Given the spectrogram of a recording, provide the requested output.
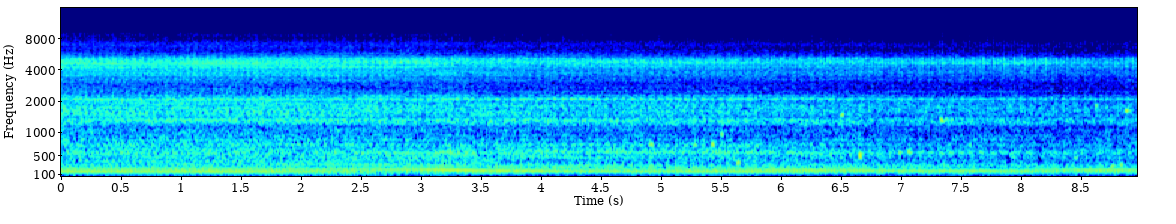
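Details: Maruti Suzuki Alto after fixing high-idle over-racing on start: smooth even idle settling to about 750-800 rpm with steady low hum, no hunting or surging; problem solved.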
